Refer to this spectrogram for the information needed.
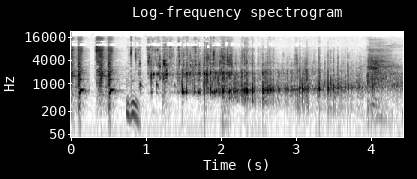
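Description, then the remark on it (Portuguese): A drink is poured steadily into a glass: a continuous gurgling trickle whose pitch gradually rises as the glass fills, with a bubbly fizz underneath, lasting several seconds. “Desce mais duas pra gente aí,”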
